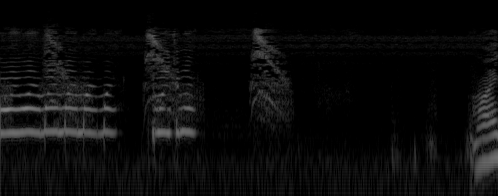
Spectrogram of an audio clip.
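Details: Leopard cat kitten being hand-fed milk, giving a series of high, tonal mews: a long steady cry, a shorter one, then a falling squeal, followed by quiet and a final rising mew, with faint insect hum behind.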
